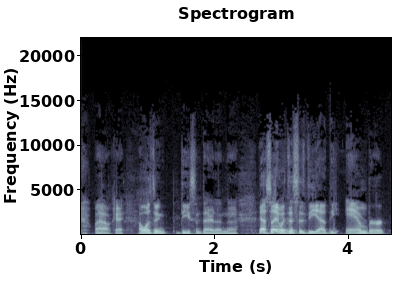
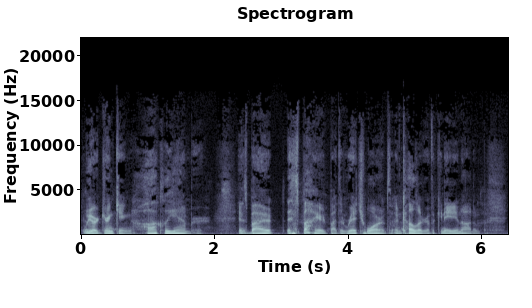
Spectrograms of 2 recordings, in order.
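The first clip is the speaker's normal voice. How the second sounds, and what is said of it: Sultry, seductive voice. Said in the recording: “Sexy voice.”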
